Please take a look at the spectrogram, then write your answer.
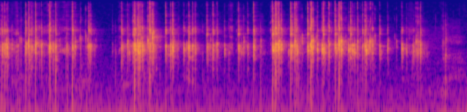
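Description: A plastic slug fidget toy rattles and clicks in quick, busy bursts with short pauses between them, close and crisp, with no voices.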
